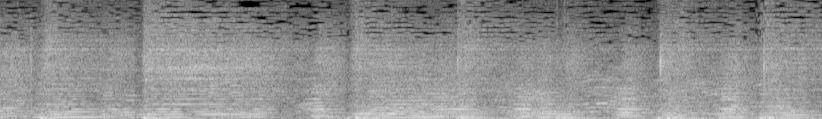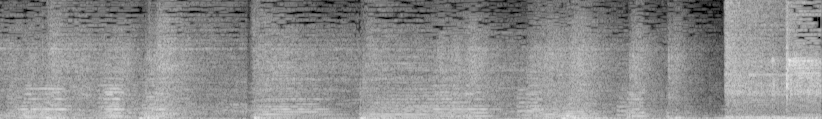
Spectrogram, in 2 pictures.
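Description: Brass band playing live, with horns and trombones holding and changing notes. Near the end the band's sound is cut off abruptly by louder rock music.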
